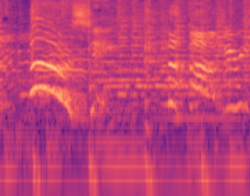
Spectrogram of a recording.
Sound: laughs

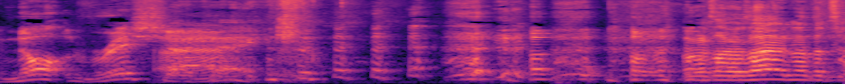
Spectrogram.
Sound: laugh

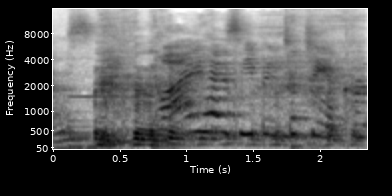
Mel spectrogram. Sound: laughing

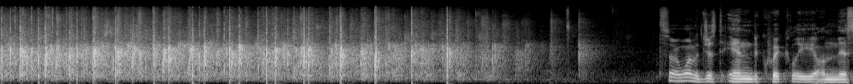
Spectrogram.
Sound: applause

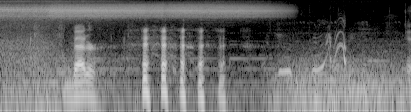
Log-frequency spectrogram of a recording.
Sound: laughing

